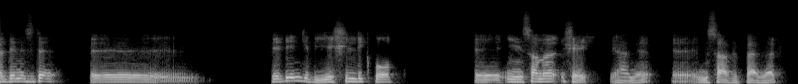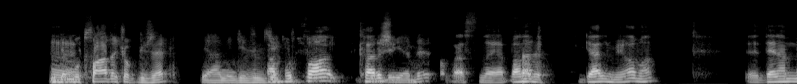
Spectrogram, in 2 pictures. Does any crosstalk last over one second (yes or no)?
yes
